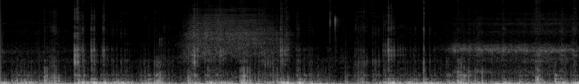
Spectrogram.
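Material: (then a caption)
Metal mesh. Fingertips and nails of both hands steadily scratch the rounded metal mesh grille of a bare microphone with no cover. The result is a continuous, heavy low rumble with dense scraping texture and occasional brighter, hissy scratches rising above it.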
